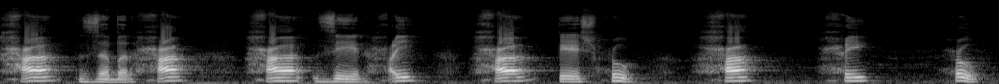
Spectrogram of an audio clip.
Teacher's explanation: جو اوپر والا عین اور ہا جو ہے، یہ جو ہمارا حلق ہے یہ اوپری حلق سے ادا ہوتے ہیں، عین اور ہا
